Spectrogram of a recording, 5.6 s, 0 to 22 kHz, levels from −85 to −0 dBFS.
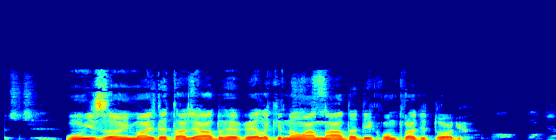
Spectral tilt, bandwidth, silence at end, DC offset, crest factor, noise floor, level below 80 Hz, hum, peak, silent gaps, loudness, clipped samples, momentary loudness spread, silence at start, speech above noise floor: -7 dB/octave; 11.5 kHz; 0.9 s; under 0.1%; 14 dB; -55 dBFS; -42 dBFS; none; -2 dBFS; none; -16 LUFS; under 0.1%; 5 LU; 0.65 s; 39 dB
